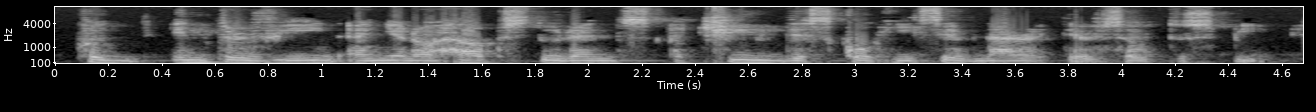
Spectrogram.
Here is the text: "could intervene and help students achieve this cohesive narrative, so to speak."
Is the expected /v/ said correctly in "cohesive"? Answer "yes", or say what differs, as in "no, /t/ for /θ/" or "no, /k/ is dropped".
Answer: yes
